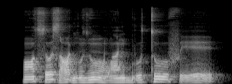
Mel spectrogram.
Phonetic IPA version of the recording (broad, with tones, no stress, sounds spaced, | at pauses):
ɔ̃˨˦ s ʊ˩˧˩ z ɑ˩˧˩ ɡ ũ˧˩ z ũː˧˩ lˠ æ̃˨˦ ɡ͡b u˩˧˩ t uː˦ f ɪː˩˧˩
